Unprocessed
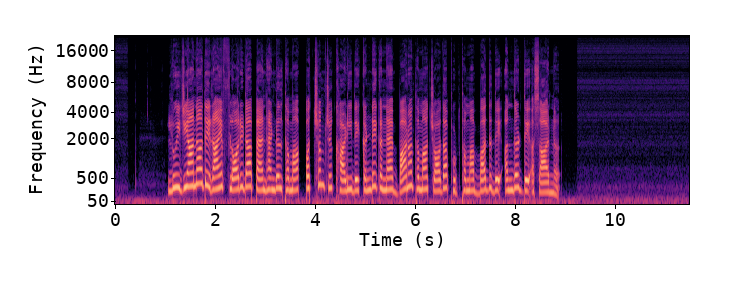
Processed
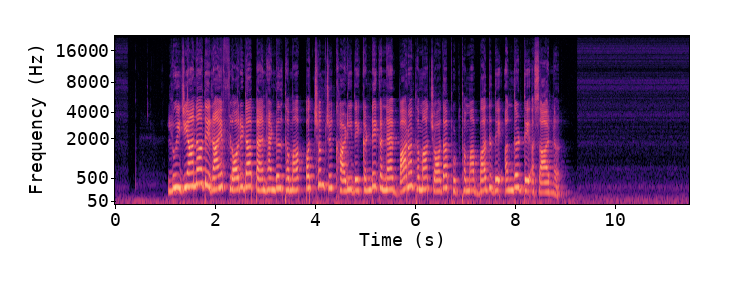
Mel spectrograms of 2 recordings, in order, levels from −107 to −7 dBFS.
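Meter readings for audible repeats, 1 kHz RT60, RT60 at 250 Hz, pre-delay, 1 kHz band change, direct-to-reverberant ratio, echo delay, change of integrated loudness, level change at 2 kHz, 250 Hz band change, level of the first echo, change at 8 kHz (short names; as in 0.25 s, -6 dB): none, 0.40 s, 0.70 s, 3 ms, -0.5 dB, 10.0 dB, none, 0.0 dB, +0.5 dB, 0.0 dB, none, +2.5 dB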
